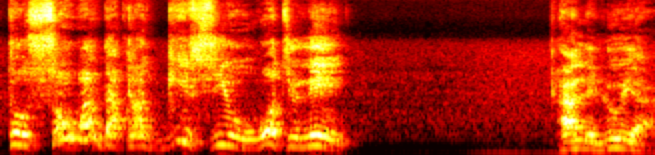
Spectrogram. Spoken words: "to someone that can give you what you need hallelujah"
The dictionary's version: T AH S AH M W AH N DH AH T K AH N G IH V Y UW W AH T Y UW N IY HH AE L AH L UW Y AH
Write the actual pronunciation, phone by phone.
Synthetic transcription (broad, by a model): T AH S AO M W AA N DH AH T K AH N G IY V Y UW W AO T Y UW N IY HH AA L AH L UW Y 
